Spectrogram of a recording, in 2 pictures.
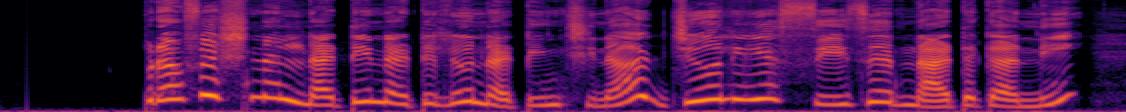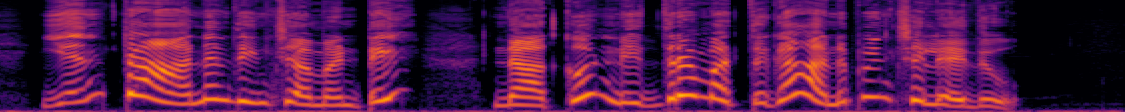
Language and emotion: Telugu, happy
